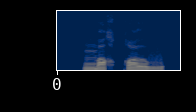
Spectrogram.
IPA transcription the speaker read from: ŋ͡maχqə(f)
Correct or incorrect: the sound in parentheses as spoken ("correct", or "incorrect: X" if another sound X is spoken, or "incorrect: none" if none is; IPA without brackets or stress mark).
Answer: incorrect: v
